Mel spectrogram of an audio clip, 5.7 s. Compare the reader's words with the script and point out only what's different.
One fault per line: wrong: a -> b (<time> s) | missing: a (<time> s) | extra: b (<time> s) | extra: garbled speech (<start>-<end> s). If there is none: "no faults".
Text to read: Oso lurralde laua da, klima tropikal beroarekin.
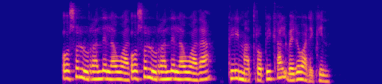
extra: oso lurralde laua (2.0 s)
